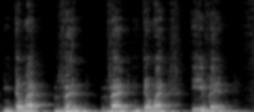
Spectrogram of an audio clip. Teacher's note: Você vê que tem dois es, mas esses dois es vão ser pronunciados de formas diferentes. Então o primeiro tem som de i, e o segundo a gente vai juntar com o V e o N e vai fazer um som de então é ven. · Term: schwa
